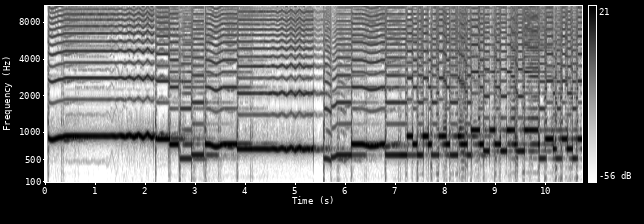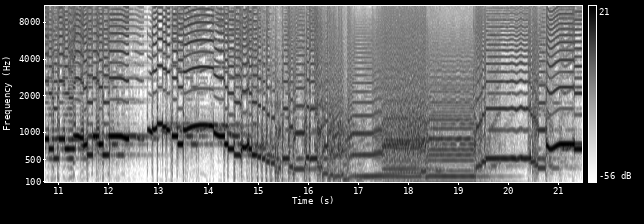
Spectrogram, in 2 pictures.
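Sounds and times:
warm guitar tone from a Yamaha TG500 synthesizer: 0.1s - 21.4s.

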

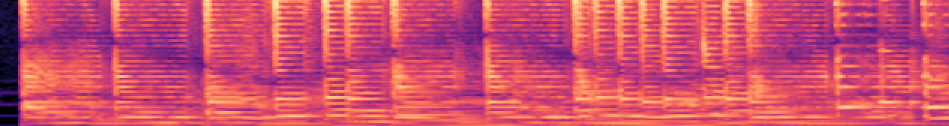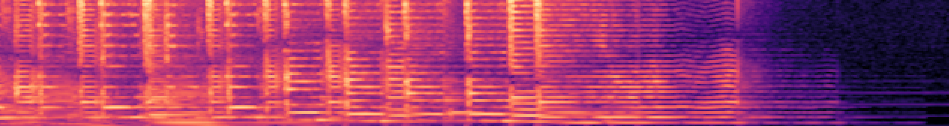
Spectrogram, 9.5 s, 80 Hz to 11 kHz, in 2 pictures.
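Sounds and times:
Roland Fantom XR synthesizer DC sidebands: 0.0s - 8.7s.

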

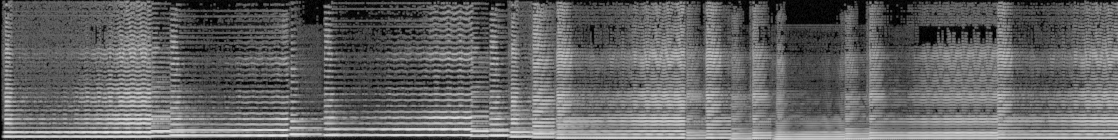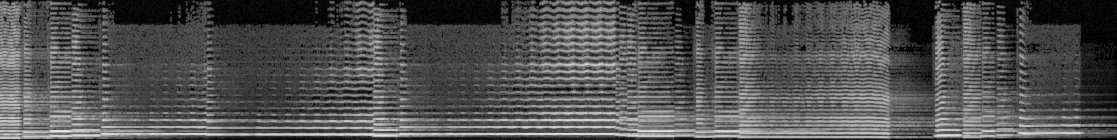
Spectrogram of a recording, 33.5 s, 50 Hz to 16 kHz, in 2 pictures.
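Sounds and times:
soprano saxophone voice on Yamaha PSR-3000 keyboard: 0.0s - 33.5s.

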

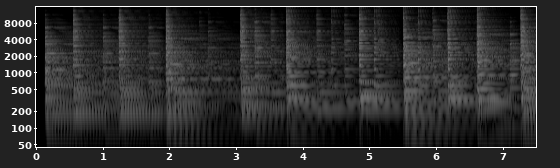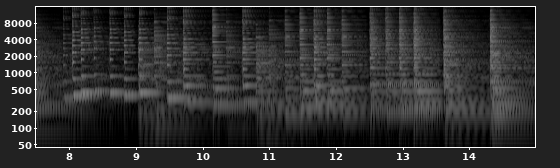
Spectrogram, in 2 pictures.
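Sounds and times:
harpsichord sampled on Yamaha TX16W: 0.2s - 14.9s.

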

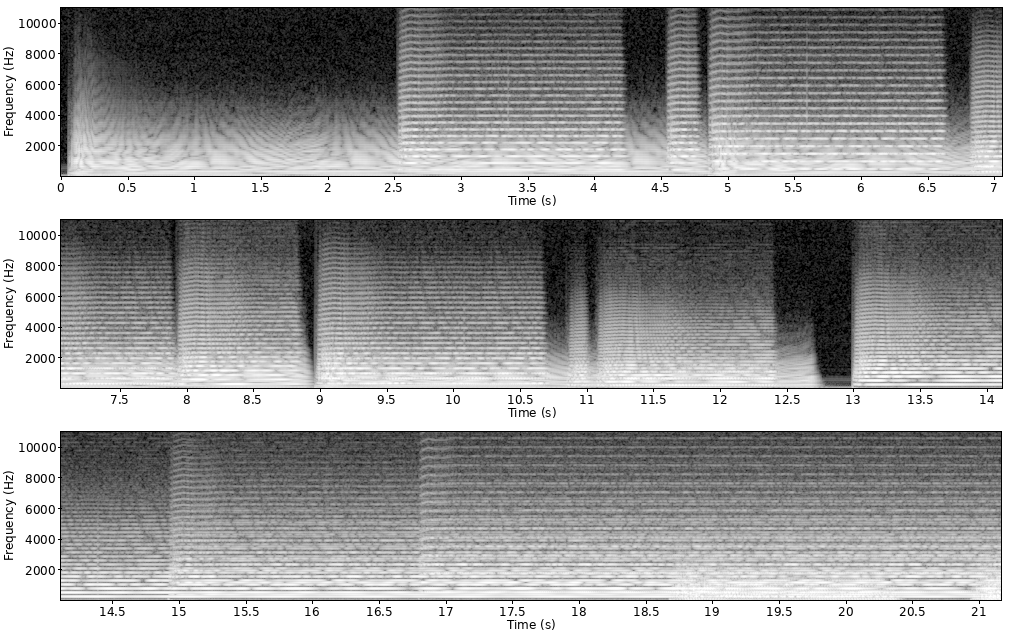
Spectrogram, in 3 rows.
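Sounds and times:
trombones horn section playing in unison: 0.1s - 21.1s.

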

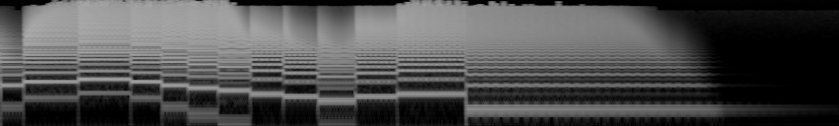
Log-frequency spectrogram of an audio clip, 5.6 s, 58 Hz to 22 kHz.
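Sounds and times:
Arturia MicroBrute synthesizer klang bells factory patch: 0.2s - 4.4s.

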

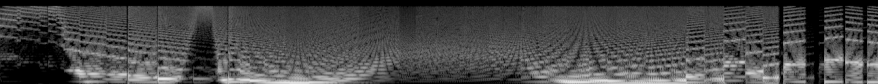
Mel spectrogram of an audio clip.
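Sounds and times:
synthesizer sweep sync lead: 0.8s - 3.7s, 5.2s - 8.6s.

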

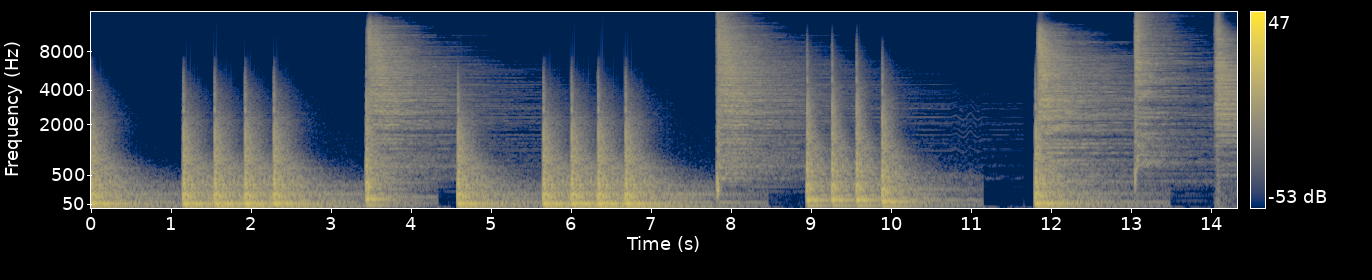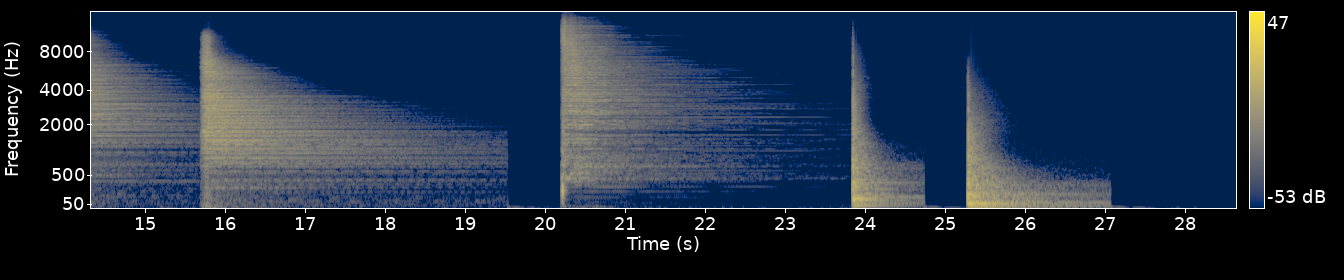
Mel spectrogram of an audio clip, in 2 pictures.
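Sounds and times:
bass drum: 0.0s - 7.9s, 9.0s - 10.8s, 11.8s - 13.0s, 25.3s - 26.9s
cymbal: 3.5s - 5.7s, 7.8s - 9.3s, 11.8s - 18.4s, 20.2s - 22.6s.

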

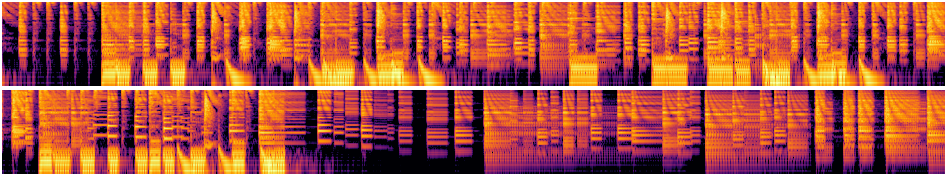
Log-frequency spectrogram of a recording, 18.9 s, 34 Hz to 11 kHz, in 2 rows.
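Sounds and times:
funk clavinet on an E-mu PK-6: 0.2s - 18.8s.

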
